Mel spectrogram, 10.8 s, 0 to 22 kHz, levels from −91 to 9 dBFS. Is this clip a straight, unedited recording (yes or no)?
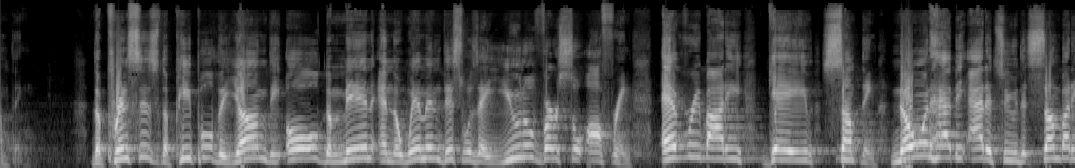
yes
